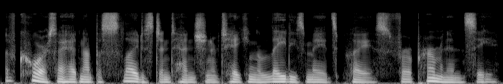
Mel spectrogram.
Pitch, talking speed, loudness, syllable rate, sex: 115 Hz, 205 wpm, -19 LUFS, 5.5 syllables/s, female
